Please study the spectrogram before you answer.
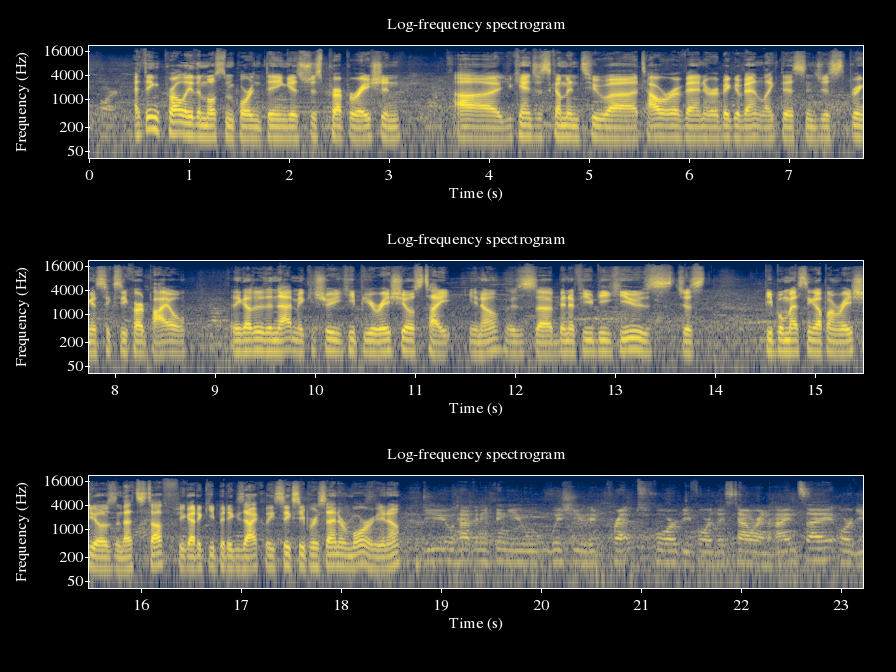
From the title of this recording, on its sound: Live from Water Tower 2023!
